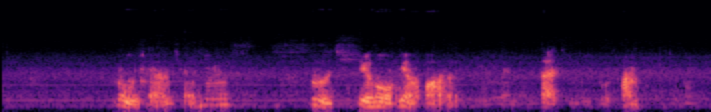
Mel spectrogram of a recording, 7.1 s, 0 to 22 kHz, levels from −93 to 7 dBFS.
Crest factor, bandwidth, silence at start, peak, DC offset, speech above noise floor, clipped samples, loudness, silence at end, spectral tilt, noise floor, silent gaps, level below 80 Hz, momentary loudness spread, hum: 20 dB; 4.5 kHz; 1.15 s; -2 dBFS; under 0.1%; 30 dB; under 0.1%; -20 LUFS; 0.75 s; -10.5 dB/octave; -49 dBFS; none; -62 dBFS; 19 LU; none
